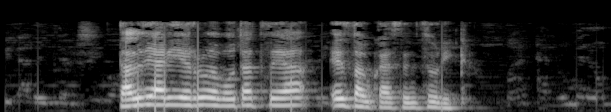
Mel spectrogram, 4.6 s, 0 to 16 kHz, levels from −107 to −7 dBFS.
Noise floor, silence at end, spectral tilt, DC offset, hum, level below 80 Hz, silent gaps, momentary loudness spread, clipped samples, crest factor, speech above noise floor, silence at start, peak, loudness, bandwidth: -77 dBFS; 1.15 s; -5 dB/octave; under 0.1%; none; -70 dBFS; none; 10 LU; under 0.1%; 20 dB; 47 dB; 0.9 s; -12 dBFS; -30 LUFS; 8 kHz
